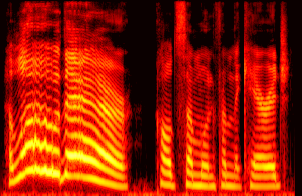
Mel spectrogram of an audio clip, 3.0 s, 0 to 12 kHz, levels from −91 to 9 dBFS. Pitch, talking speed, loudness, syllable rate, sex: 255 Hz, 140 wpm, -13 LUFS, 6.5 syllables/s, female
